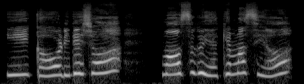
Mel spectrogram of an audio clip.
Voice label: DIALOGUE JP; M45

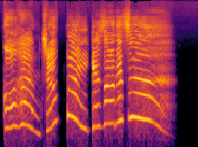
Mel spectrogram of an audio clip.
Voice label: feed, JP

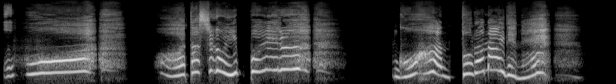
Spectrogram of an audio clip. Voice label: COMBINE JP

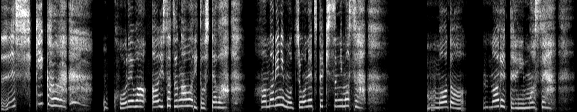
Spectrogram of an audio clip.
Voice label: DIALOGUE JP; M14Mod

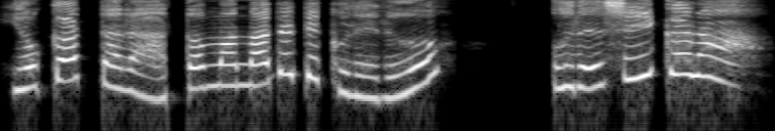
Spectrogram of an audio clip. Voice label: DIALOGUE, JP; G41

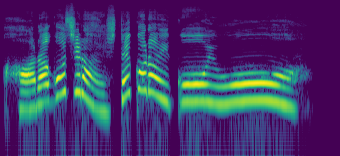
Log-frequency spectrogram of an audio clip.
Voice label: LOADING, JP

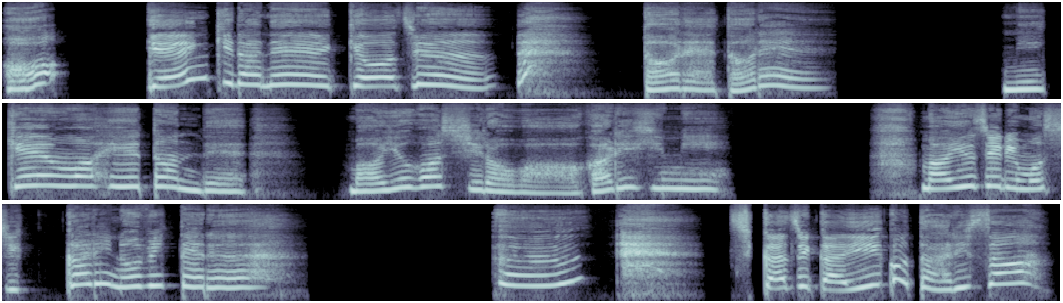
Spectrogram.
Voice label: AFTERNOON JP; luna

